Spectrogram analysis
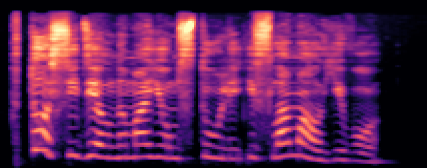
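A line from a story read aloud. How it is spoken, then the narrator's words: Shout. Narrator (Russian): Мишка закричал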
